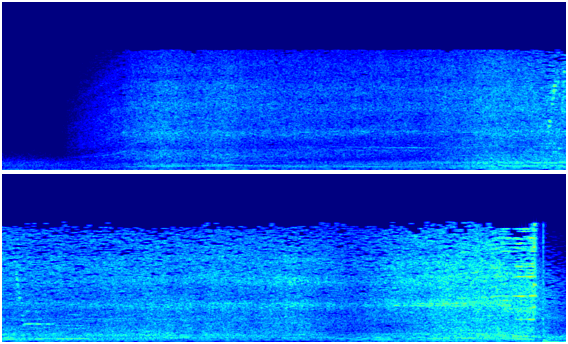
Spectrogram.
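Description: Quadcopter drone's motors and propellers buzzing in a steady hover, a stack of wavering tones that grows a little louder about halfway through.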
